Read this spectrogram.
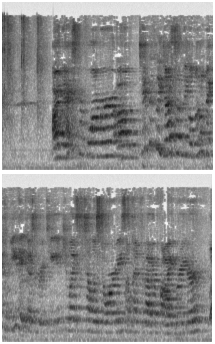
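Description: A young woman sings into a microphone.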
